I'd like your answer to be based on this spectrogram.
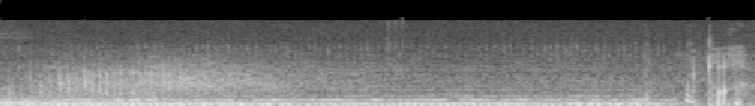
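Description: Krait II spaceship thrusters in the space game Elite Dangerous, a steady low rumbling drone that holds loud throughout, with a brief higher whoosh near the end and someone talking over it.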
